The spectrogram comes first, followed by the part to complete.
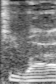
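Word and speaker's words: Tye: One is spelled T-Y, the other one T-Y-E, so I'm going to say they're both Ty.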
